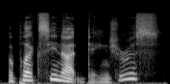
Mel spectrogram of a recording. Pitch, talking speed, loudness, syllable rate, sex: 160 Hz, 105 wpm, -18 LUFS, 5.2 syllables/s, male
